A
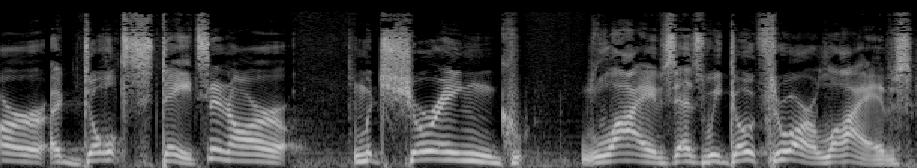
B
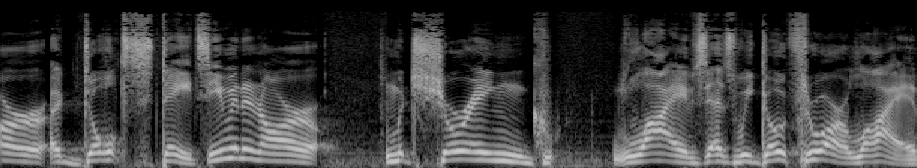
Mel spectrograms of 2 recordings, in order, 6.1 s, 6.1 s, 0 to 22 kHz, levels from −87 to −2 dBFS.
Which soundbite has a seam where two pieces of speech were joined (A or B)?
A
